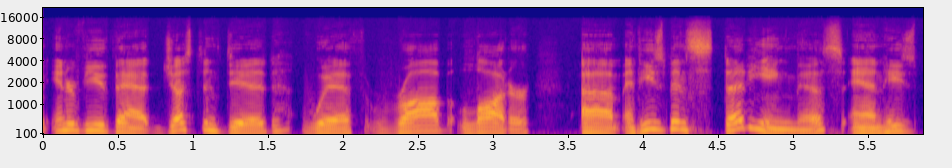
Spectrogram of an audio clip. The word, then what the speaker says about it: Rob: Rob, it's not Robe. It's Rob.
